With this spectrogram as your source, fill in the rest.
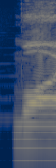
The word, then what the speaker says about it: moi: Yeah, that in French oi is not pronounced like oi, but like wa. Right, like moi. Right. Moi is spelled moi, and it's pronounced moi.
